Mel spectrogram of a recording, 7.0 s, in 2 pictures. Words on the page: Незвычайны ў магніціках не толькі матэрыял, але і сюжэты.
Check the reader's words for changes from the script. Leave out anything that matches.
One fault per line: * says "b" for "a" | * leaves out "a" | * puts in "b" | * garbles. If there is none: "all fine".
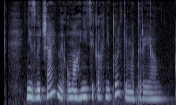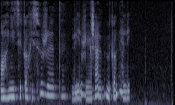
* says "магніціках" for "але"
* garbles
